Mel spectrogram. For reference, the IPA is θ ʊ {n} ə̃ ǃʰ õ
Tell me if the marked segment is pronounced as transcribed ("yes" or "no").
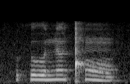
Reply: yes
